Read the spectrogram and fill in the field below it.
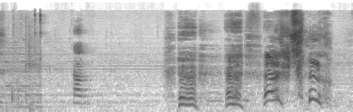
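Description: A faint breathy sound early on is followed by a person speaking in short, loud bursts that sound like excited voices.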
